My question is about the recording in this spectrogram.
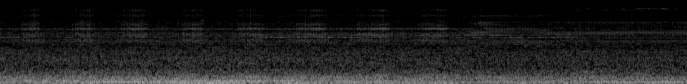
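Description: Permanent-makeup tattoo machine running with a steady low hum.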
